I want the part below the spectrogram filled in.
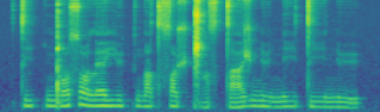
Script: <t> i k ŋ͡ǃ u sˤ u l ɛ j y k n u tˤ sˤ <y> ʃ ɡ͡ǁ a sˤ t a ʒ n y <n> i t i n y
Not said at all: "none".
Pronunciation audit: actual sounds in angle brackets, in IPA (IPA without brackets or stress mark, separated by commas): t, u, n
